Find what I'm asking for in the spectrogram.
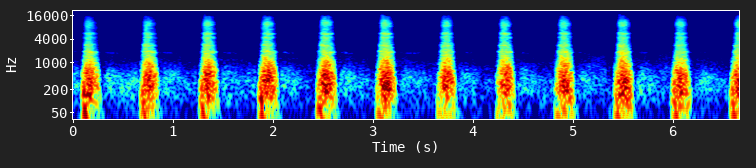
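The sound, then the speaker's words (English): Forceful, sharp exhales in a breathing exercise, each a short puff like blowing out a candle. A long, steady series of loud bursts comes at an even pace, a little under two per second, with quiet pauses between and no talking. “We're going to only exhale. Imagine you're blowing out a bunch of candles one at a time.”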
